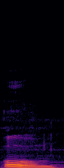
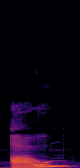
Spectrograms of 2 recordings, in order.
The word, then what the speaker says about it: Om: middle letter U is silent so we will pronounce it as om not owe or arm for an example the word knowledge starts with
